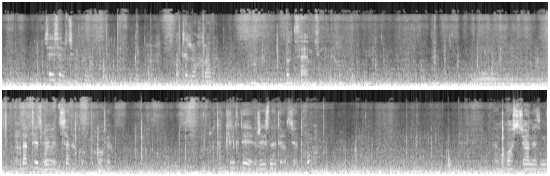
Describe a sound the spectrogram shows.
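A car engine rumbles steadily inside the cabin.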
